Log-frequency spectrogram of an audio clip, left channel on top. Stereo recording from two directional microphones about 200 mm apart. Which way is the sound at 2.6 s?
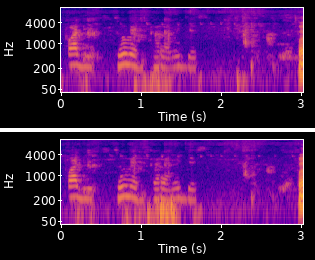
50° left (ahead or behind).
